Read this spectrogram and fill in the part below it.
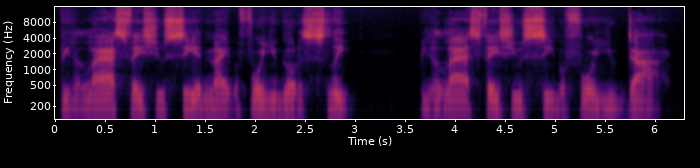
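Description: A man voicing a wiry, sickly, menacing older gun dealer in an audiobook, rough and raspy, with blunt street slang. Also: medium pitch, unhurried, a little mellow, no echo, clean studio sound, close to an everyday voice. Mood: grave warning.

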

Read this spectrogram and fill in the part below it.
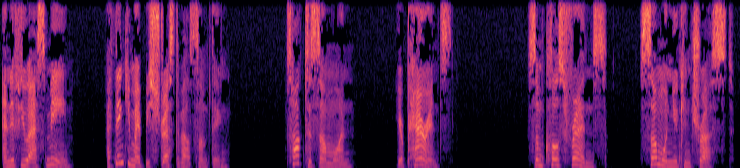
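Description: A motherly school nurse gives firm, caring advice, voiced by a woman reading a storybook. Her pitch is middling and her voice is dry and close. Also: lively intonation, unhurried, long pauses, fairly bright tone, dry recording. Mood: concerned. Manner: motherly, advising.

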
